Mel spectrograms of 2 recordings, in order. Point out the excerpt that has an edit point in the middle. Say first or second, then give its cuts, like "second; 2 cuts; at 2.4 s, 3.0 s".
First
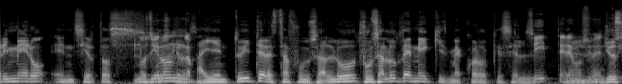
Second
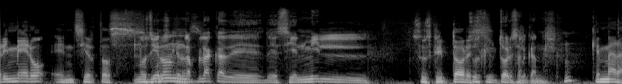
first; 1 cut; at 1.9 s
